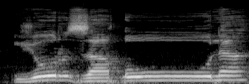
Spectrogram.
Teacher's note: را پر پڑھا جائے گا کیونکہ اس سے پہلے پیش ہے، زا پہ سیٹی پیدا ہو، قاف پر پڑھا جائے، حروف مستعلیہ ہے۔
